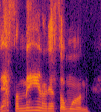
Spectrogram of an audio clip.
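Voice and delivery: hushed, mouthed half-whisper, barely audible. Retelling a man asking a friend a question on a dance floor: imitating a half-whisper. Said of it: "He whispered to her".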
